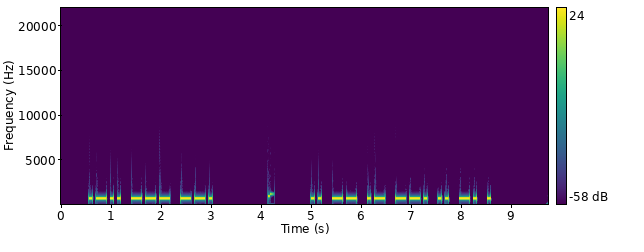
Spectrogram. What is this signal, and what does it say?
Morse code, heard as a keyed tone, about 17 wpm, 700 Hz. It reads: LOG IMAGINE
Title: Sentences from Top 1400 Words - New Word Drill - 17wpm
